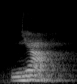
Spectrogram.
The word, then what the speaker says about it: ня: And in addition to that, have you noticed that in the soft syllables nya, mya, vya, the y sound is not present. It disappears.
